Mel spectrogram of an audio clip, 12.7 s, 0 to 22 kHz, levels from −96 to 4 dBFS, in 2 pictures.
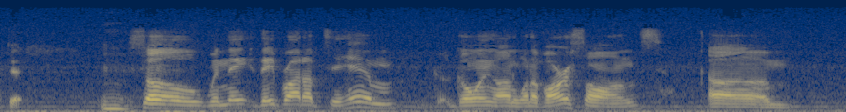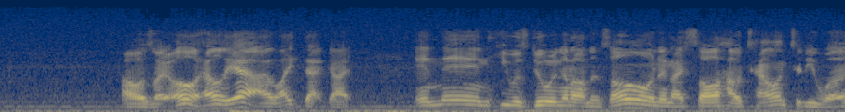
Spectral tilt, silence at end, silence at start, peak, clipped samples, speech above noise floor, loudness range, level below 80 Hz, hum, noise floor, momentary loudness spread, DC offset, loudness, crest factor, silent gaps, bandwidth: -5 dB/octave; 0 s; 0.05 s; -10 dBFS; under 0.1%; 22 dB; 3 LU; -50 dBFS; none; -50 dBFS; 15 LU; under 0.1%; -29 LUFS; 20 dB; none; 16 kHz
